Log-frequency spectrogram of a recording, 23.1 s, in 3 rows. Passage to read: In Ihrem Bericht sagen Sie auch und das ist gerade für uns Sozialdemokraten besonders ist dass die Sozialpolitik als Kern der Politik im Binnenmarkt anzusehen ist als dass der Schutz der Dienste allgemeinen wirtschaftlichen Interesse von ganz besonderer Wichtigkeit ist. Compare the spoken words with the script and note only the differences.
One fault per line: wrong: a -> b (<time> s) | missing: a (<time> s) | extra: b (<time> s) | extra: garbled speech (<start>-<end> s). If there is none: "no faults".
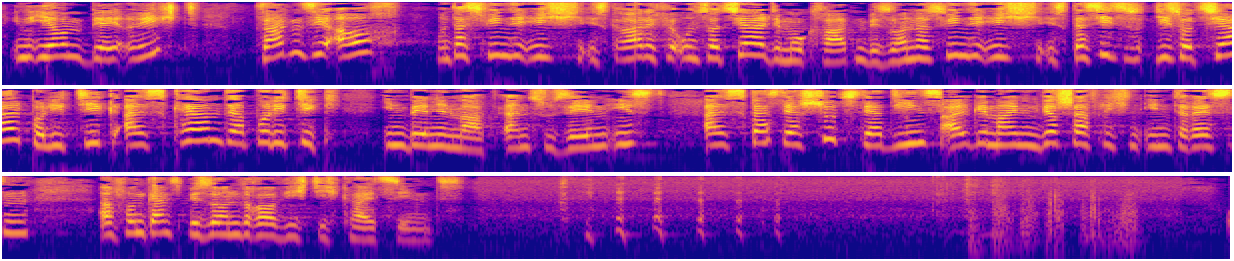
no faults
